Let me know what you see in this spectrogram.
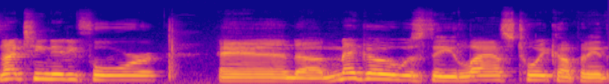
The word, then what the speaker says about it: Mego: I think it's pronounced Mego.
